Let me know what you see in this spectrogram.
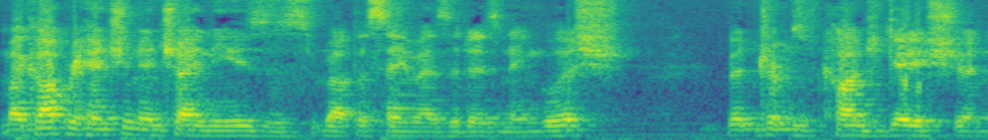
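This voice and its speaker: Someone with an American accent talks at a fairly quick pace, with audible room echo and noticeable background noise. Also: man. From Florida, US. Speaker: university student. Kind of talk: interview answers.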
